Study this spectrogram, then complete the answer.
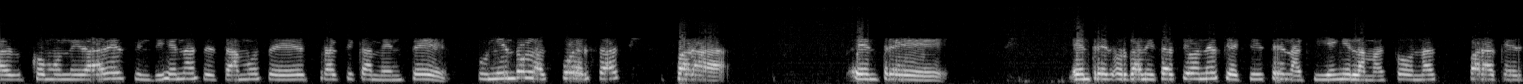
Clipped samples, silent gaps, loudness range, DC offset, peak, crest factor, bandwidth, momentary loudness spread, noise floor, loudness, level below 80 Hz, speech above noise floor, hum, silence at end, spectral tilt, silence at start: under 0.1%; none; 4 LU; under 0.1%; 0 dBFS; 18 dB; 15.5 kHz; 7 LU; -59 dBFS; -18 LUFS; -60 dBFS; 41 dB; none; 0 s; -6.5 dB/octave; 0 s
